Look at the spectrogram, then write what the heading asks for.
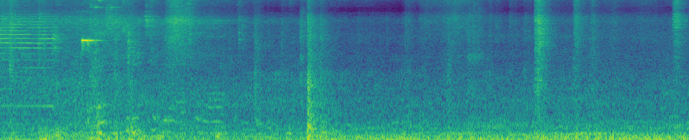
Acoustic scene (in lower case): bus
